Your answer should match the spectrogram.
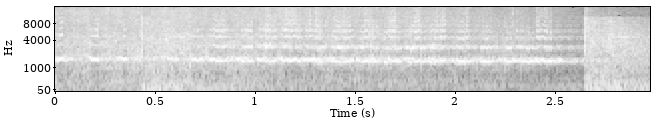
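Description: A car peels away at full throttle from beside Los Encantos before its passenger door has been closed, its tires letting out a loud, steady high-pitched squeal over engine rumble for over two seconds before a sudden harsh burst of noise cuts in.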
